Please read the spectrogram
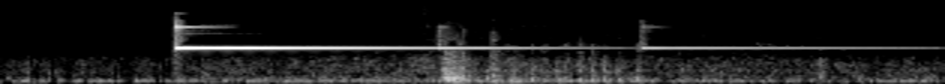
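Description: A bell-like ding: one clear tone struck about a second in and left ringing as it slowly fades, then struck again more softly about three seconds later. There is a faint knock between the two strikes.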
